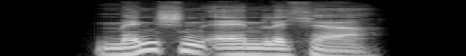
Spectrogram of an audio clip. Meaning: 1. comparative degree of menschenähnlich 2. inflection of menschenähnlich: strong/mixed nominative masculine singular 3. inflection of menschenähnlich: strong genitive/dative feminine singular
- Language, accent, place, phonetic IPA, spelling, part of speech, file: German, Germany, Berlin, [ˈmɛnʃn̩ˌʔɛːnlɪçɐ], menschenähnlicher, adjective, De-menschenähnlicher.ogg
